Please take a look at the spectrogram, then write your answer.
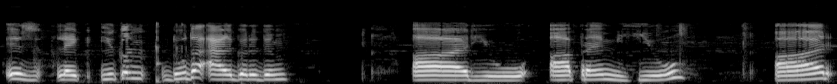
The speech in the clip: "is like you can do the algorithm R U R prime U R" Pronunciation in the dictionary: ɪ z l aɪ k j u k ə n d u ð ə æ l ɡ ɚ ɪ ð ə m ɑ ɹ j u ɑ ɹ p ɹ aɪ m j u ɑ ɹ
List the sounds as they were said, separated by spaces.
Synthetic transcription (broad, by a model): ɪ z l aɪ k j u k ə n d u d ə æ l ɡ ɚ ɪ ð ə m ɑ ɹ j u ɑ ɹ p ɹ aɪ m j u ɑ ɹ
